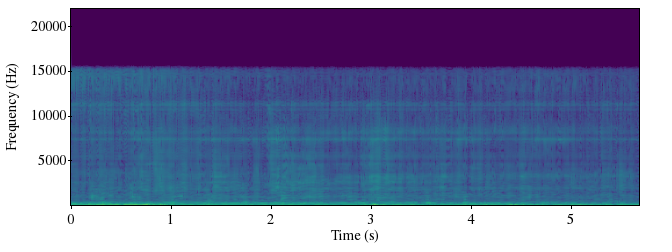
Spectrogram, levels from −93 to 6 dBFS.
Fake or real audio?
fake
